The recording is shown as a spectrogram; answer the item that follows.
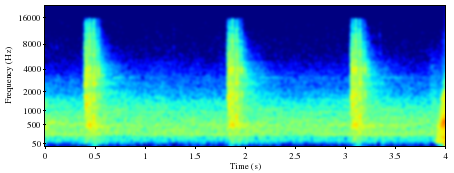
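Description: Shutter of a tripod-mounted DSLR firing three single frames, each a short sharp click, about 1.3 seconds apart.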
